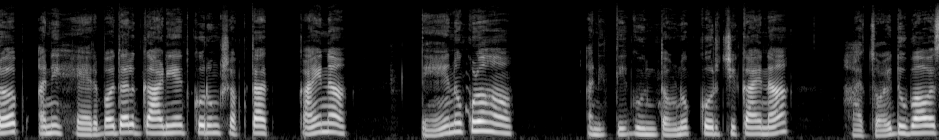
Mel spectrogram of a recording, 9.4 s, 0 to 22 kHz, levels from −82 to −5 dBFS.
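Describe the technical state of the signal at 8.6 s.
At 8.6 s the signal is intact, with no audible fault at that point.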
